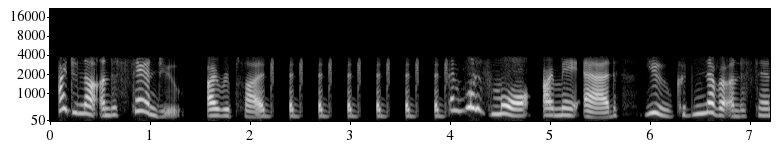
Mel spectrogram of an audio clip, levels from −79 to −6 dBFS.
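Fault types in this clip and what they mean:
Stutter with silent gaps: from 2.23 to 3.97 s one 121 ms fragment of speech plays six times, each followed by about 169 ms of dead digital silence, an even 290 ms cycle. The cause is likely a stalled stream replaying its last buffer at each retry, so the speech due in that stretch is lost. Plain dropouts would not repeat identical material, and a seamless loop would lack the true silence between bursts.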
